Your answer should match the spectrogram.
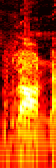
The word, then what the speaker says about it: Ron: Yep, it's Ron. R-O-N.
